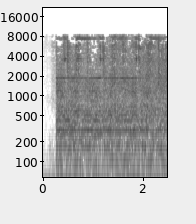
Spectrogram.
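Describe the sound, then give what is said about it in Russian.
A loud industrial printing machine in a printing house starts abruptly and runs steadily, its mechanical clatter pulsing in a fast, regular rhythm as it cuts a huge paper roll into sheets of different sizes, with no voices. “Шумная машина ритмично нарезает огромный рулон на листы разных размеров.”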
